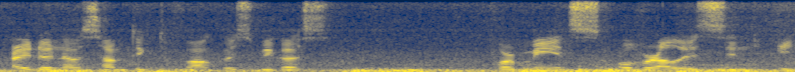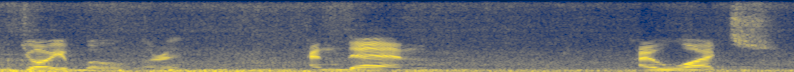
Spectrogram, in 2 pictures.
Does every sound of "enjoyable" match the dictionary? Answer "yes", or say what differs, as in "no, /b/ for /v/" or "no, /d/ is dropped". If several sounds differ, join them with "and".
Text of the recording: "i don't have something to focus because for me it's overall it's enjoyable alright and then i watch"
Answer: yes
